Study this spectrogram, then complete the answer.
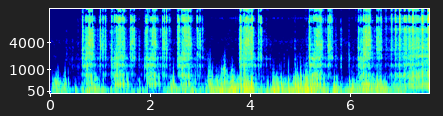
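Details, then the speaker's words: Kawasaki KX65 two-stroke cold start after sitting about a month and a half: it needed a couple more kicks and some throttle finesse but no plug change. Barks and crackles with throttle blips, picks up cleanly, and now runs okay. "all right this one I had to help him with it just wasn't going to go uh didn't have to uh change the plug out just took a couple more kicks and a little finessed with the throttle but it sounds like it's running okay"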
